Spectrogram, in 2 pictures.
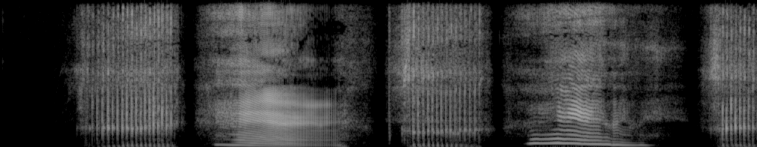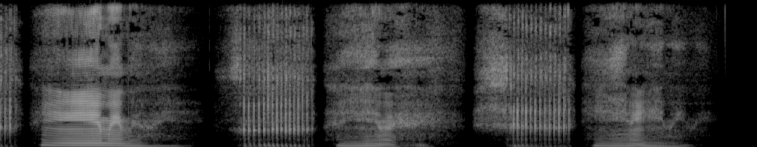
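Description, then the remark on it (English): A voice imitates the loud snoring of Hare sleeping at the side of the racetrack: a steady run of about ten snores, rasping inhales alternating with drawn-out, wavering voiced exhales, each separated by brief silences. “The snores coming from the side of the racetrack confirmed that.”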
